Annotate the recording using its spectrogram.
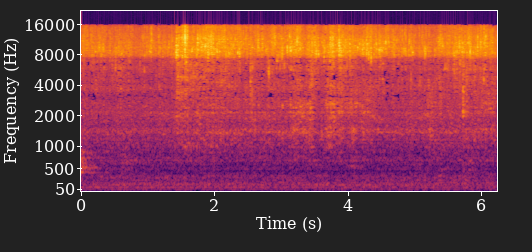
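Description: Raw banana slices shallow-frying in oil in an iron tawa: a steady sizzle that grows slightly louder about a second and a half in.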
